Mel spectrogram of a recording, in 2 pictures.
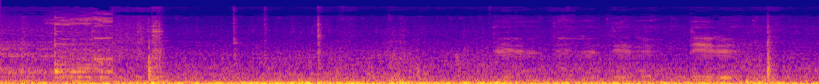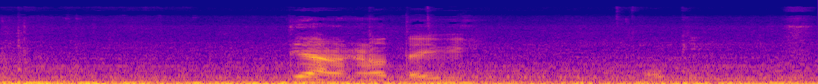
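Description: Cabin rumble of a Chevrolet Sail driving over a rough, broken road: steady low road and tyre noise.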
